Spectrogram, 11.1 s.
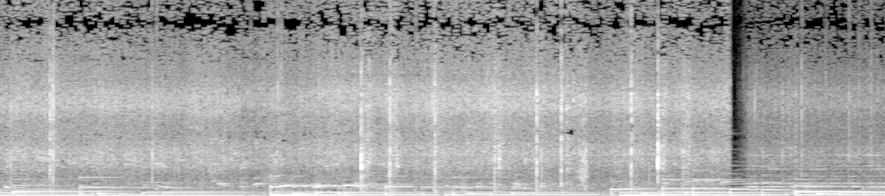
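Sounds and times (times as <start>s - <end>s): onions sizzling in hot oil: 0.0s - 11.0s
wooden spatula scraping a pan: 4.0s - 9.2s.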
